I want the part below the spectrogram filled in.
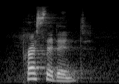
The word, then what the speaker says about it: precedent: precedent. precedent. – 선례, 관례. – precedent. 왠지 president하고 비슷하려다 발음이 말았네.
